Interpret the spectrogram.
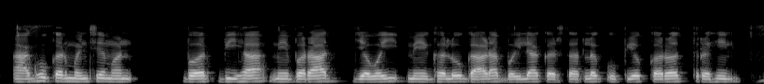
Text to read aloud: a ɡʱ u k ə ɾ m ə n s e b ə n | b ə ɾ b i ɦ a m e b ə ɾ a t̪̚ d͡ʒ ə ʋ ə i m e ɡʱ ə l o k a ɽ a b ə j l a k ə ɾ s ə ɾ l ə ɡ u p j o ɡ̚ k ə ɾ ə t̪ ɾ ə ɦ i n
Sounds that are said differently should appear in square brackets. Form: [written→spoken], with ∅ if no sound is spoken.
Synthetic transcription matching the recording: a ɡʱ u k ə ɾ m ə n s e [b→m] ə n | b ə ɾ b i ɦ a m e b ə ɾ a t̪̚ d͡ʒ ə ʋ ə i m e ɡʱ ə l o [k→ɡ] a ɽ a b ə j l a k ə ɾ s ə ɾ l ə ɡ u p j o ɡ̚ k ə ɾ ə t̪ ɾ ə ɦ i n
